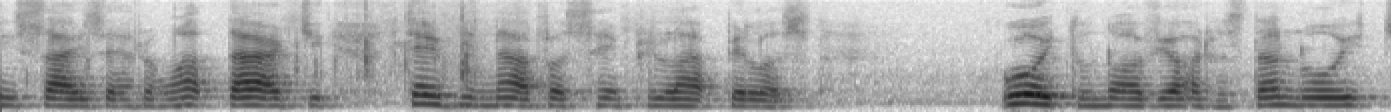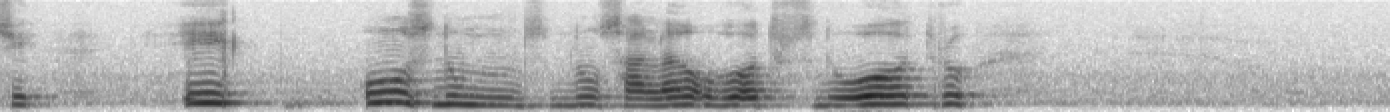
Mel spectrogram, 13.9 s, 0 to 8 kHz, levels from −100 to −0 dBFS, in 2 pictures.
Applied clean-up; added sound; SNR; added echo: none; none; none; none.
